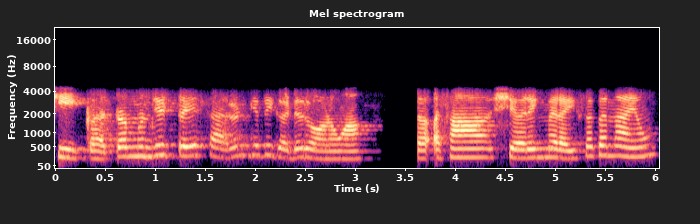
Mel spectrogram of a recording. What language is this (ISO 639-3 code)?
snd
